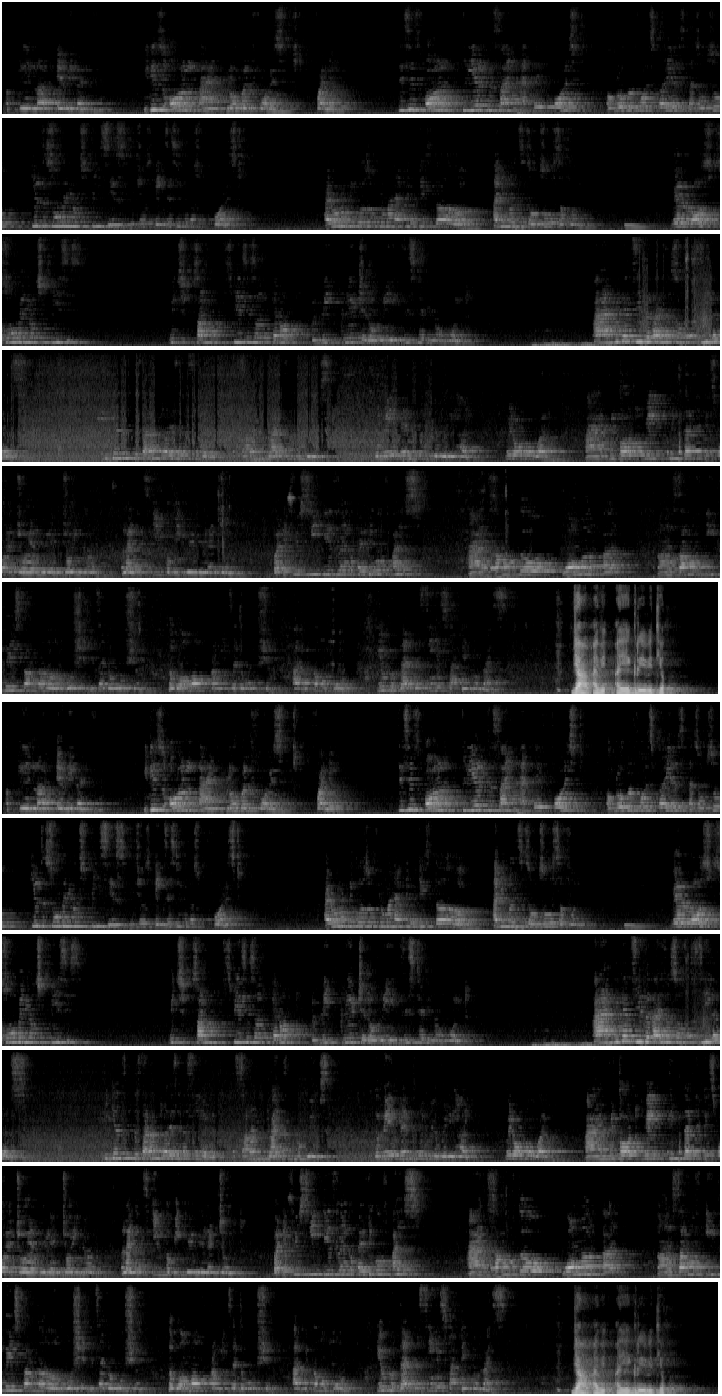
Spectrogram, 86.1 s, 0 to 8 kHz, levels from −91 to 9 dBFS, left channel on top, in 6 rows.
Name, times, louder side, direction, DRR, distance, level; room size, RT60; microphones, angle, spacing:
voice 1, 0.1-2.0 2.8-5.7 6.3-6.8 7.9-11.6 12.1-14.6 15.0-18.3 18.6-19.0 20.8-23.8 24.2-26.0 26.8-27.1 27.7-30.2 32.0-38.1 39.5-43.5 45.0-49.7 50.5-52.5 53.1-54.2 54.7-59.5 59.8-62.2 62.8-65.8 66.7-69.9 70.5-74.7 75.1-77.3 77.6-78.8 79.3-81.7, right 2 dB, 90° right, 3.6 m, -41 dB
voice 2, 83.2-85.0, left 3 dB, 65° left, 1.1 m, -23 dB
27.5 x 22.5 x 9.8 m
head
